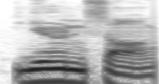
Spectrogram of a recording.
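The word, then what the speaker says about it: Yun-seong: huang and yang song were both cool characters yoon song that's pronounced yoon you're in song yeah you're in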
